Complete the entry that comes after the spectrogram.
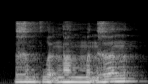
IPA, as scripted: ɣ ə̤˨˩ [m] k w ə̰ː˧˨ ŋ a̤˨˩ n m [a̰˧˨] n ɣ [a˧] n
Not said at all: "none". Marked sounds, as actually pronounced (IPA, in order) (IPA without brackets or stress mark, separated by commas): m, ə̰˧˨, ə˧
